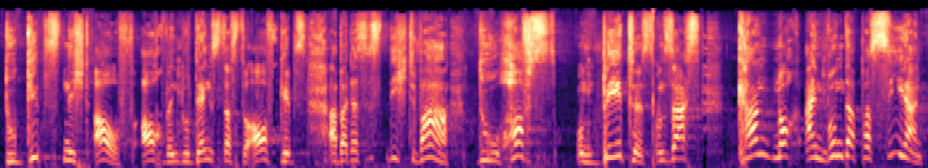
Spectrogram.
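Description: Impassioned husky male preacher. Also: lively intonation, unhurried, few pauses. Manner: impassioned, swings between loud appeals and low voiced asides. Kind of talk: sermon.

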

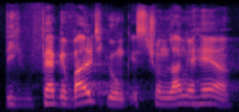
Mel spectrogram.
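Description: A man from southern Brazil, preaching a sermon, swinging between loud emphatic peaks and soft intimate lines. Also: a little high, steady tone, moderate pace. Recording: long reverb of a large hall.

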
